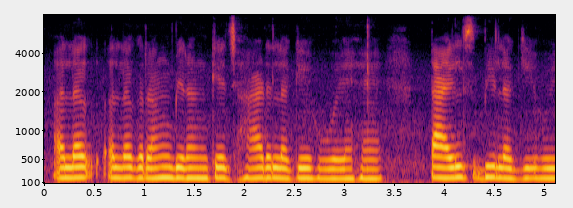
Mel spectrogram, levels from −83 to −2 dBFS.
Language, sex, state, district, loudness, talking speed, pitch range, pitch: Hindi, female, Gujarat, Valsad, -14 LUFS, 150 wpm, 170-180 Hz, 175 Hz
